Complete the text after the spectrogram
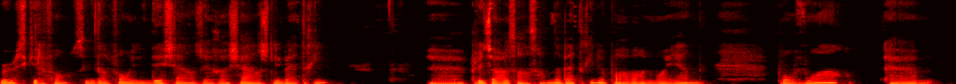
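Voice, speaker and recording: A soft-spoken man whispering at a fairly slow pace, somewhat breathy, with long, frequent pauses. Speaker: dad-advice YouTuber, ASMR-style. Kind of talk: casual explanatory talk to camera. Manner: soft-spoken, whispered.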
